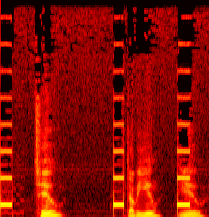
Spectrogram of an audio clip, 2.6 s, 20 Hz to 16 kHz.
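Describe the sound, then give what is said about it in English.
Touch-tone keypad beeps sound while a five-digit extension is dialed on a phone voicemail system. Three short, bright tones are spaced apart, and a voice speaks between them. “Then you dial the 5-digit extension,”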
